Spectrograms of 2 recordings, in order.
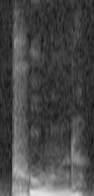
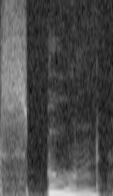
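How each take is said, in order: First: The word starts with a single p sound. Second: The word starts with the cluster sp. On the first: "will be reduced to poon" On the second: "A word like spoon"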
